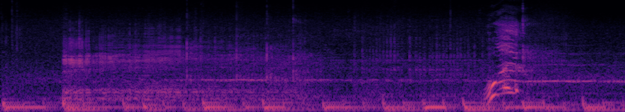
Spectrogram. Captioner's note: door creaking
